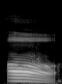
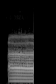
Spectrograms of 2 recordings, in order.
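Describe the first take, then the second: First: The vowel is heavy and dark, near o. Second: The vowel is light and bright, a clear a. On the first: "kalau ini kita baca tebal, ya, maka bunyinya kurang lebih seperti ini" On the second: "Sedangkan yang tipis"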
